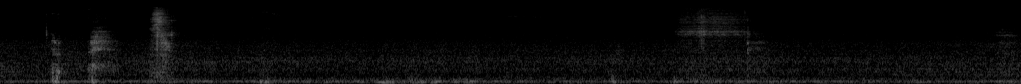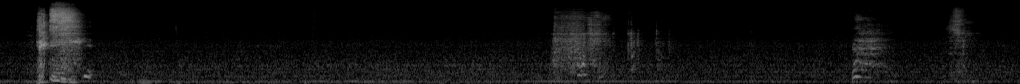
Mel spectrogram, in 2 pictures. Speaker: I can't stop sneezing. Bless me. Oh my God. Oh Lord.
